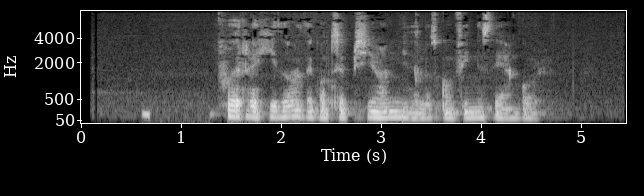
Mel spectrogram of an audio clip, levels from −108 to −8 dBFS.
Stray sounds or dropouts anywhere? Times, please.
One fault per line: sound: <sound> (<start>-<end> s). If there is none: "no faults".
no faults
